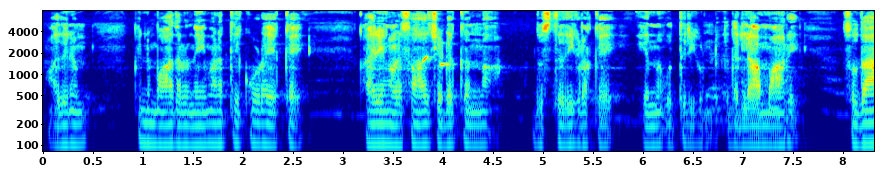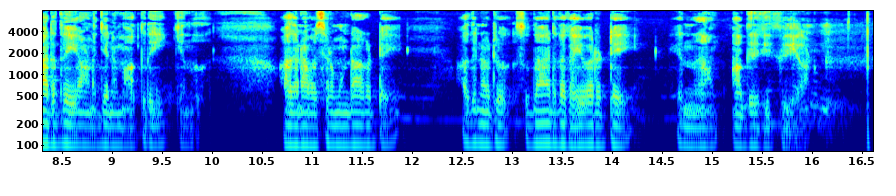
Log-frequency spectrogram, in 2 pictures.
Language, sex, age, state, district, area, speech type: Malayalam, male, 60+, Kerala, Kollam, rural, spontaneous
